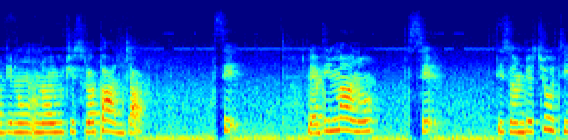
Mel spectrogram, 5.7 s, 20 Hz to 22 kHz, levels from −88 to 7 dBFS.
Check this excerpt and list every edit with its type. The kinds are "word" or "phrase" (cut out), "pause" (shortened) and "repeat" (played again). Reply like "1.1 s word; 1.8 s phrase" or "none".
3.2 s word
